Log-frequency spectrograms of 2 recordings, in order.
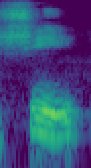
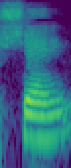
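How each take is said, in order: First: The vowel is an 'ee' sound. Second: The vowel is a long 'ay' sound. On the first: This is the modern pronunciation. "as opposed to she" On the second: This is the older French-influenced pronunciation. "The long A for chez"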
